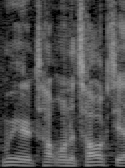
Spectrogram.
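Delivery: normal talking voice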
